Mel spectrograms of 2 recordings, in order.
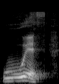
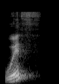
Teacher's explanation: We're lengthening the sound so that the air has a chance to go all the way through our tongue and our roof of our mouth. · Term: TH sound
